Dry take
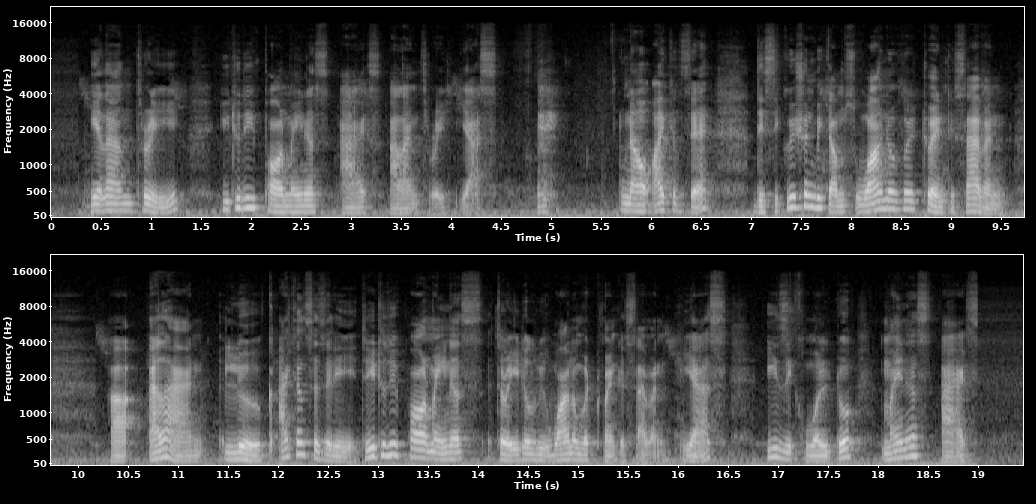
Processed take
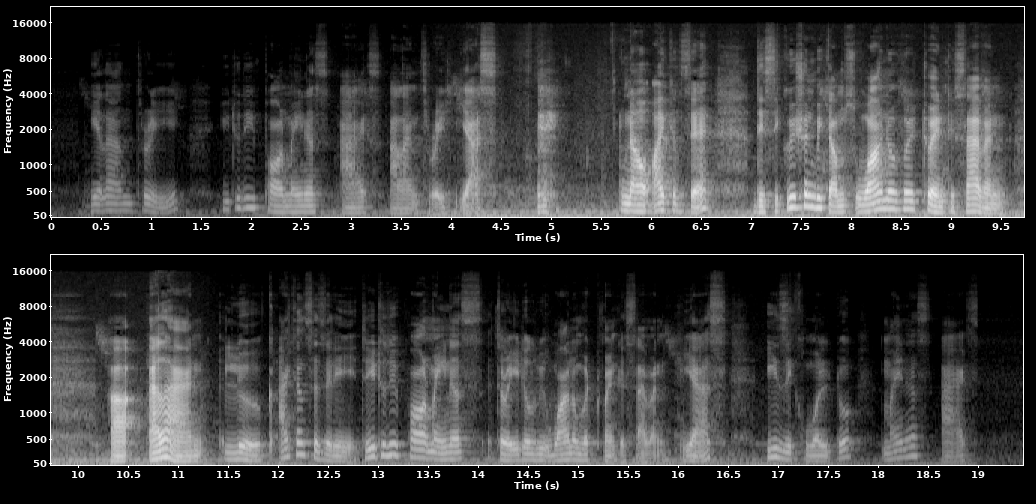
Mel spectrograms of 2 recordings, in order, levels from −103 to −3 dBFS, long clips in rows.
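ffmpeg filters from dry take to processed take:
-af "volume=2.24,afade=t=in:st=1.85:d=0.74:silence=0.281838,afade=t=in:st=3.55:d=0.74:silence=0.223872,afade=t=out:st=10.96:d=0.52:silence=0.251189,afade=t=out:st=16.91:d=0.78:silence=0.281838"

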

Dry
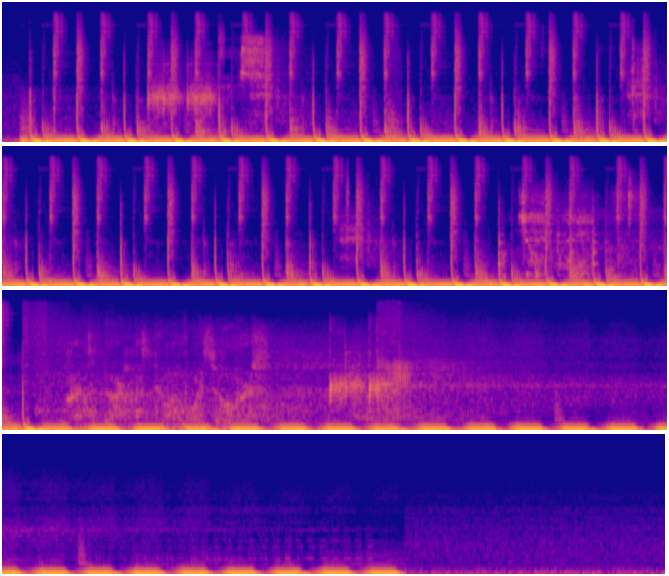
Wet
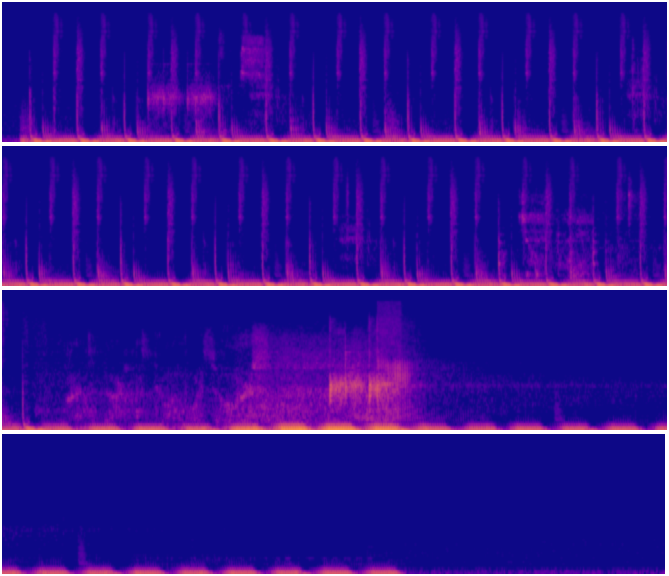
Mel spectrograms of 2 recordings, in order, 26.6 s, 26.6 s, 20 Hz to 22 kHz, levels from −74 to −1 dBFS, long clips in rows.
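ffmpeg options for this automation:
-af "volume=0.501,afade=t=in:st=15.51:d=0.6:silence=0.281838,afade=t=out:st=17.16:d=0.44:silence=0.237137"

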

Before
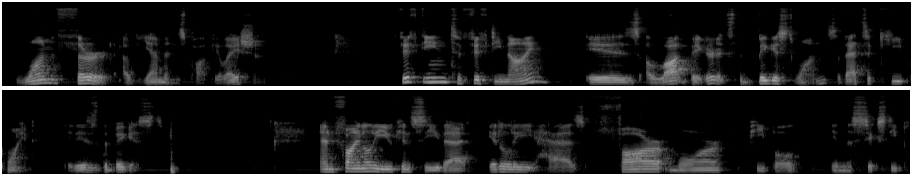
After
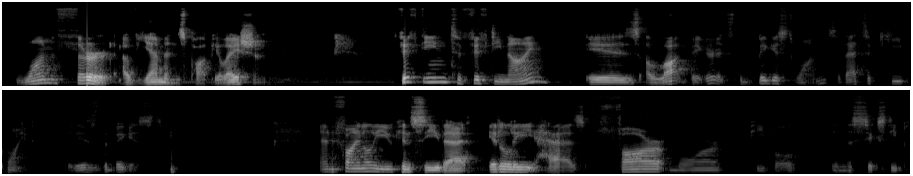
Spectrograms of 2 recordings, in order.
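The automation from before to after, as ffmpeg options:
-af "asetnsamples=n=441:p=0,asendcmd='0.85 volume volume 10.5dB;4.03 volume volume 0dB;6.7 volume volume -10dB;12.39 volume volume -2.5dB;13.1 volume volume 7dB;14.66 volume volume -2dB;15.71 volume volume -13dB;17.56 volume volume -5.5dB',volume=1"

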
